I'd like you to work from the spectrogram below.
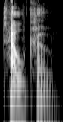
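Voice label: "telco", British English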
